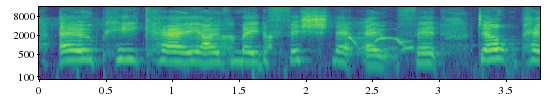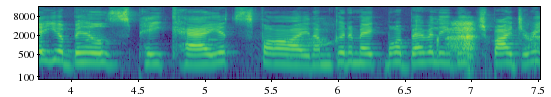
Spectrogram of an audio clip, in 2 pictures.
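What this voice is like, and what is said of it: Impression of Dorit. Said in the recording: “You sound just like her.”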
